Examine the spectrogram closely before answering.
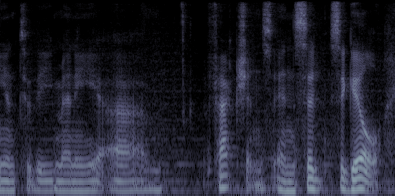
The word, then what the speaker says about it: Sigil: It's Sigil, by the way. It's not Sigil. It says so in the 2nd edition book that anyone who pronounces it Sigil is clearly a clueless Burke who just arrived.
